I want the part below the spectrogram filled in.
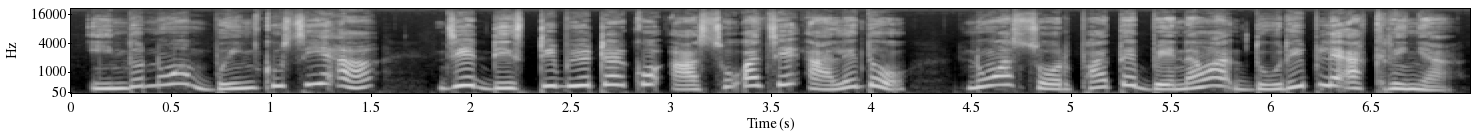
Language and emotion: Santali, disgusted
